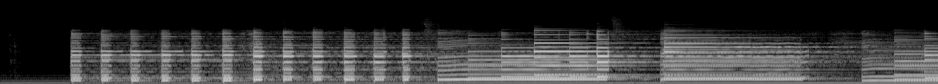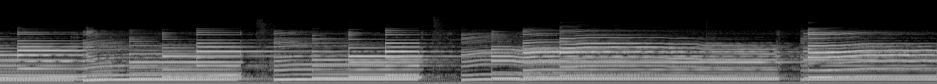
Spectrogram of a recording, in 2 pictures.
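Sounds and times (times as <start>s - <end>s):
nightlife music: 0.7s - 18.7s.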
